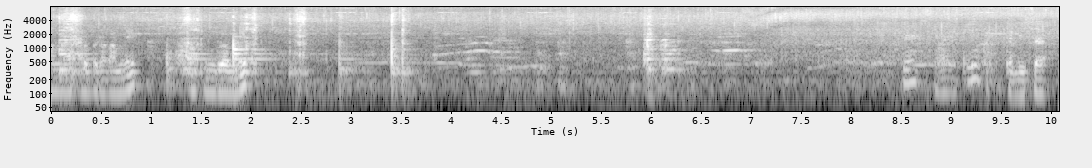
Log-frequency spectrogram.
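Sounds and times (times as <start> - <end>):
metal spatula scraping a pan: 0.0 - 6.8
food sizzling in hot oil: 0.0 - 10.0.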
